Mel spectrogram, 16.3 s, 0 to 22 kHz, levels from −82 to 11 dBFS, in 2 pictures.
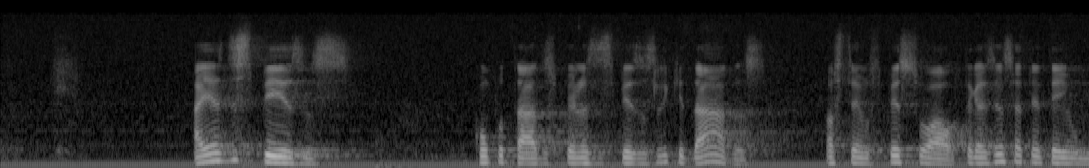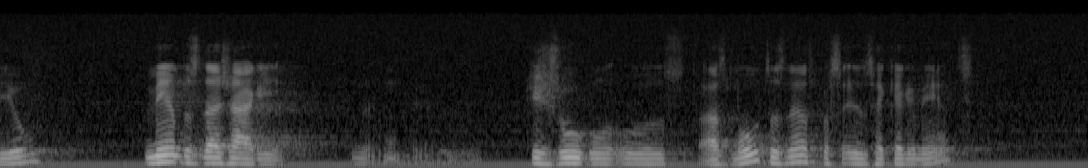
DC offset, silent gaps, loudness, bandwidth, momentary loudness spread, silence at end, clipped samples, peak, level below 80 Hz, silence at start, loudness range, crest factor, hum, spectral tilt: under 0.1%; none; -31 LUFS; 15.5 kHz; 22 LU; 0 s; under 0.1%; -12 dBFS; -54 dBFS; 0 s; 4 LU; 20 dB; 60 Hz at -50 dBFS; -5.5 dB/octave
